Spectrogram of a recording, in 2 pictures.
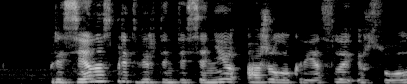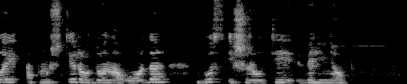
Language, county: Lithuanian, Vilnius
